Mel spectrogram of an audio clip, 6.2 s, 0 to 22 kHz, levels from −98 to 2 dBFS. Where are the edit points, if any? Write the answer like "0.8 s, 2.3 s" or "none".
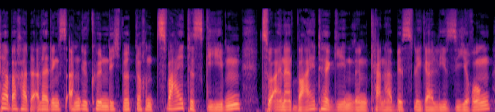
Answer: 1.5 s, 2.6 s, 3.6 s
